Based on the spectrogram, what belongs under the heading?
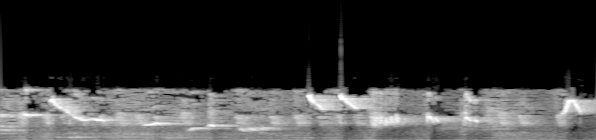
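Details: Greater green leafbird singing on a training recording: clear descending whistles and slurred notes broken by short chirps, the phrases varied and quickly delivered over a low background rumble.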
